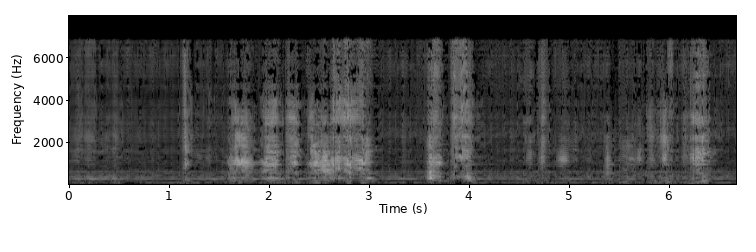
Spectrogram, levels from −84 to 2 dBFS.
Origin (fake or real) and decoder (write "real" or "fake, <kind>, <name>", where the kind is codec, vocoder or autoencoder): fake, vocoder, BigVGAN v2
